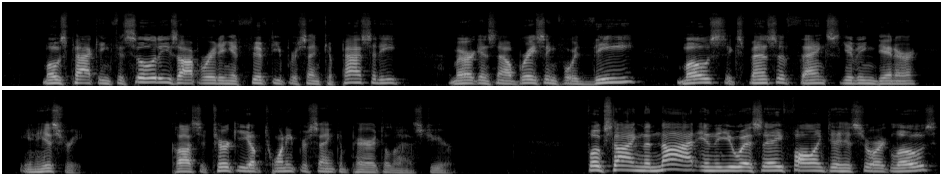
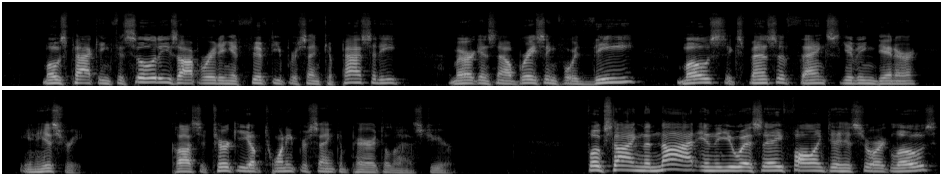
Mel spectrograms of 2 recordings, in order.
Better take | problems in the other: neither | none

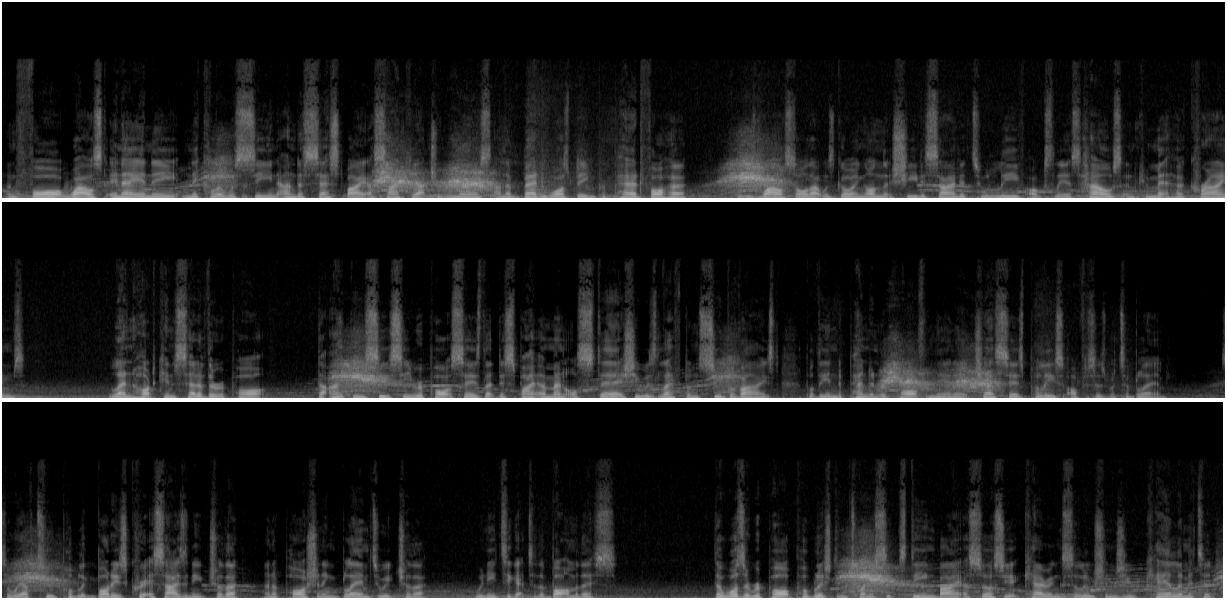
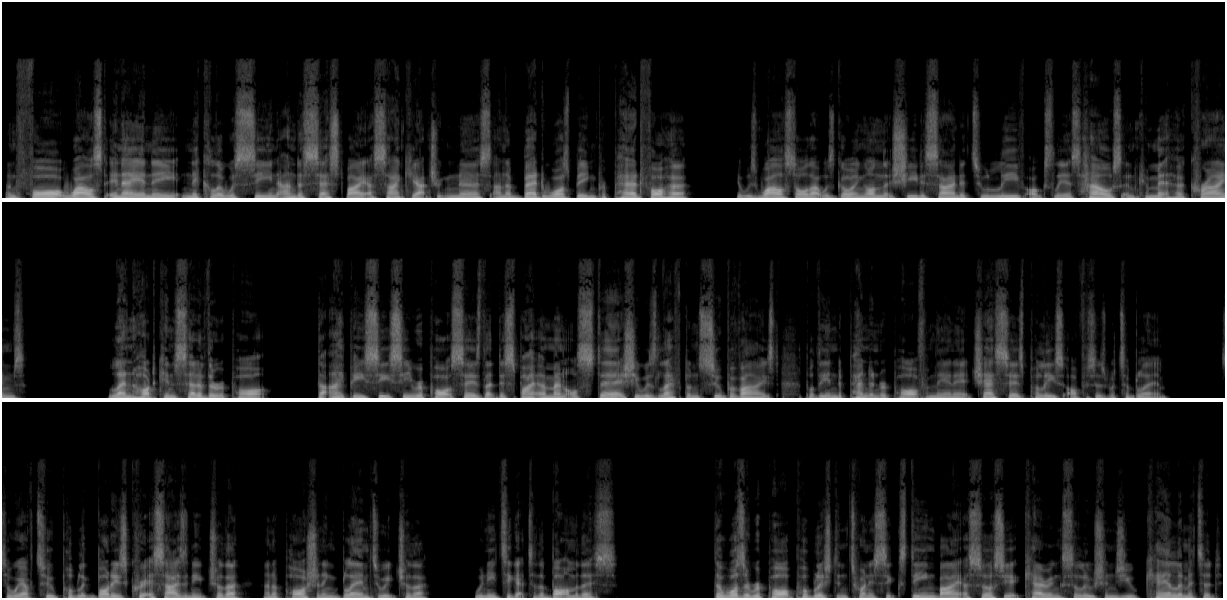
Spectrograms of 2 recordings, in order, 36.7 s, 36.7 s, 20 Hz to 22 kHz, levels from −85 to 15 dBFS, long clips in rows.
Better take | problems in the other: second | hiss; loud; throughout; 6 dB below the speech

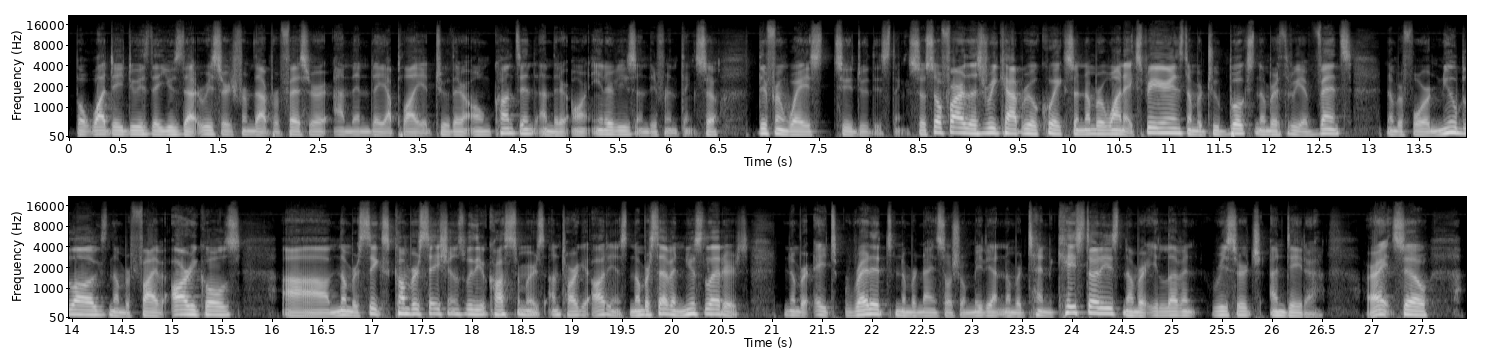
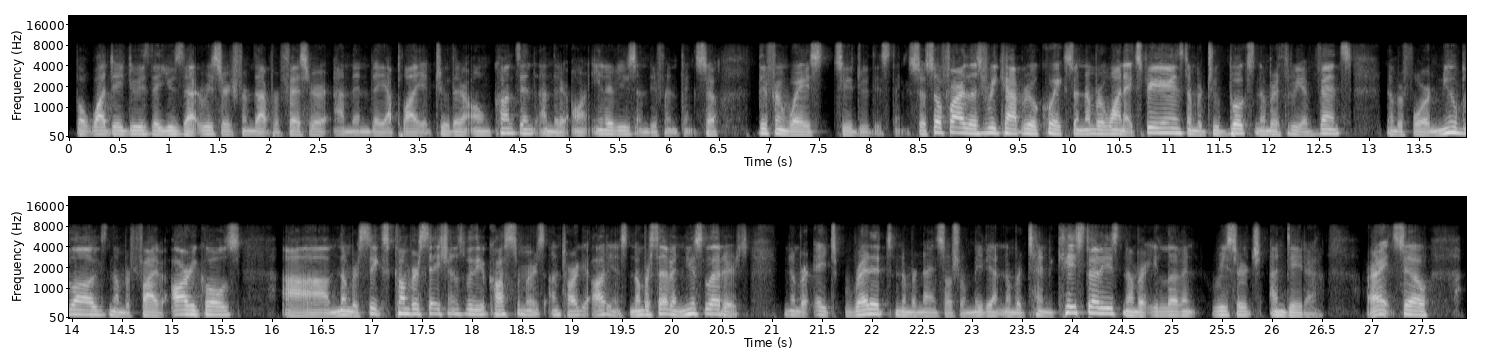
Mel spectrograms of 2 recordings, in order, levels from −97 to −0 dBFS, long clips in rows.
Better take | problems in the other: first | garbled, watery; badly; nothing above 8 kHz

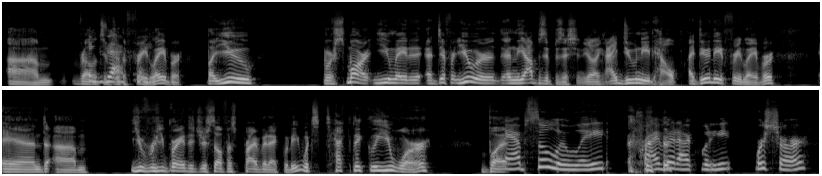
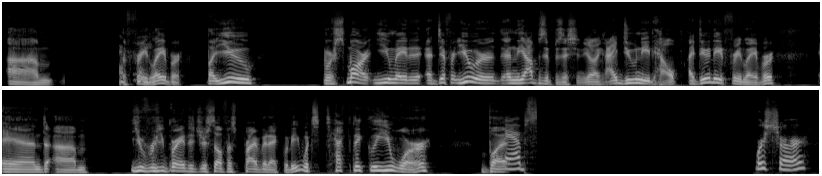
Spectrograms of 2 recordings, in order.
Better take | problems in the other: first | audio cutting out; at 0.5 s for 0.5 s and at 14 s for 2 s

